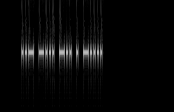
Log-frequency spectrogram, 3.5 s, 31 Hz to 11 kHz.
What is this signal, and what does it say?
Morse code, heard as a keyed tone, about 36 wpm, 700 Hz. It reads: UBDE6
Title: Five Challenging Letter-Number Combinations 35wpm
